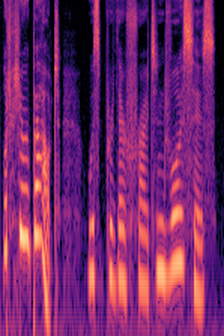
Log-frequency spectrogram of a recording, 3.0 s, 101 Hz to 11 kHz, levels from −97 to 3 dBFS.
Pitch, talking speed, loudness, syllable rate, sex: 265 Hz, 160 wpm, -18 LUFS, 6.1 syllables/s, female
